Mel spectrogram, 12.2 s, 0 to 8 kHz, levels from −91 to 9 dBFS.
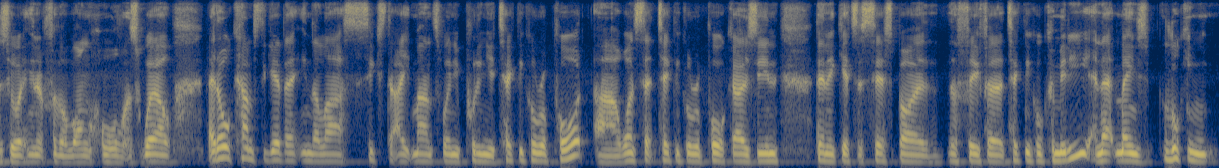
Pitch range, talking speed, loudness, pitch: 125-145 Hz, 235 wpm, -19 LUFS, 135 Hz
